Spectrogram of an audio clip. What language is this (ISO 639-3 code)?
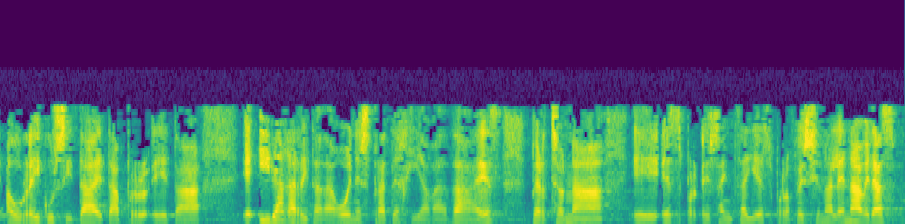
eus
